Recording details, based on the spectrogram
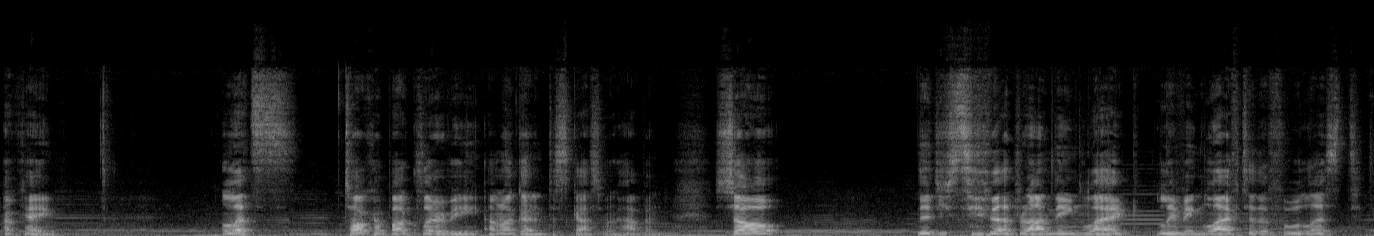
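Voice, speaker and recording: Man, live game commentary, slow pace, musing reactions, medium pitch, soft background music. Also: steady tone. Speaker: game streamer. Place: indoors, live stream with game audio.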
